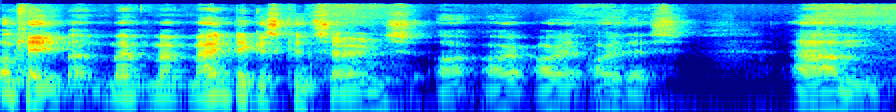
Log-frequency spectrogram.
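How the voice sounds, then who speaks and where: Recorded very clean against a silent background, a man with a Northern Irish accent talks in a medium pitch with a bright, sharp tone and lively intonation. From Northern Ireland. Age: 50s. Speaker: politician and ex-soldier. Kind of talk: interview. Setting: his office. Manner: halting, repeats words.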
